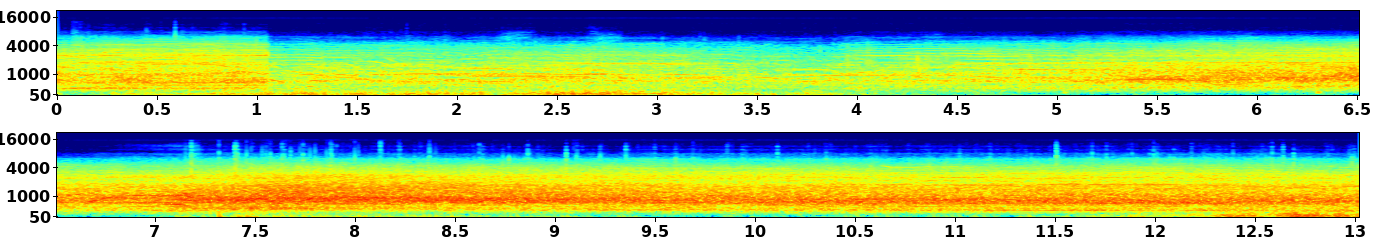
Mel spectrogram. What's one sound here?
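A large crowd murmurs and roars in an open stadium, swelling loudly near the end.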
